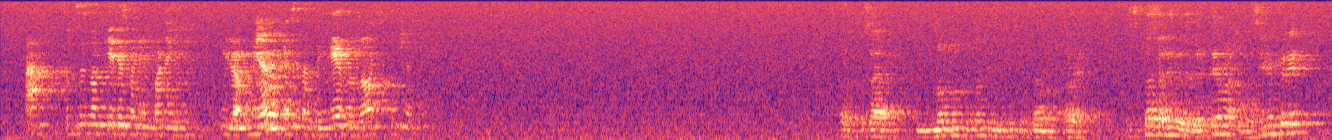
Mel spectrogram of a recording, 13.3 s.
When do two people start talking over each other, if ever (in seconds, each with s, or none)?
none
